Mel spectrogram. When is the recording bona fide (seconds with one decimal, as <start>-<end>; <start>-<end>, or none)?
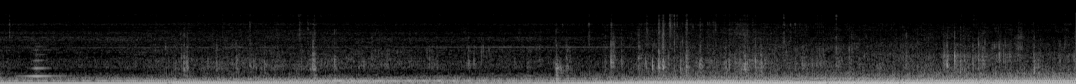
0.0-1.4; 3.5-8.2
